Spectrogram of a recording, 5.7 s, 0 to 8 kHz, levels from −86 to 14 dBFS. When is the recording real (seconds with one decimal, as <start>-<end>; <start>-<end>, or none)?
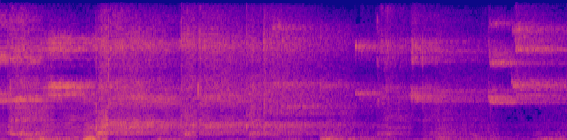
2.2-3.8; 4.4-5.7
